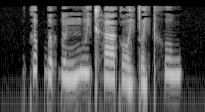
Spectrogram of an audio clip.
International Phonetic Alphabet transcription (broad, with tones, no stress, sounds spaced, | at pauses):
k ɐ˥ p̚ w ɐ˨˥ p̚ l ɵ˨˧ n m uː˥ j kʰ aː˧ k ɔː˨˩ j t̪ ɐ˨˩ j pʰ o˥ w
